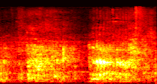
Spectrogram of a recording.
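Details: A male Border Collie gives short, rough growls during play with a person, two gravelly bursts close together.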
